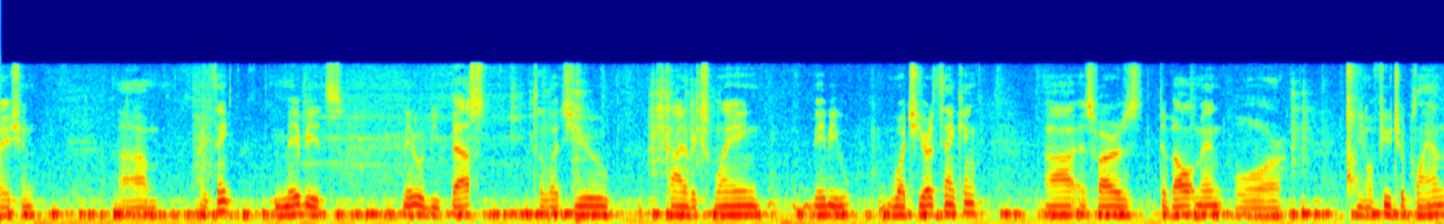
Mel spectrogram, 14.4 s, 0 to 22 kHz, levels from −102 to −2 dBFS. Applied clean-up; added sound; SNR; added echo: none; none; none; none.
